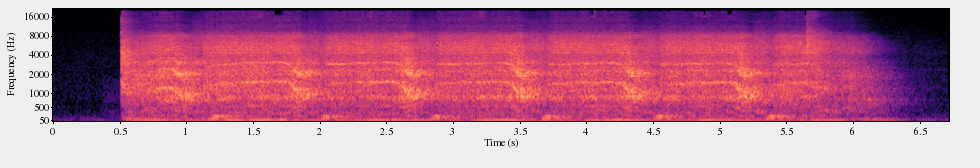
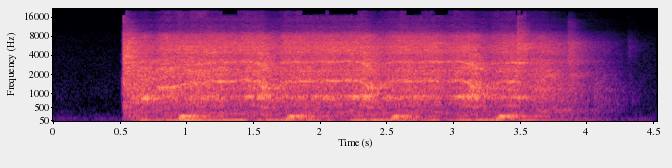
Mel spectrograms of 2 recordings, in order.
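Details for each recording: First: Honda H22 engine, compression test on the last cylinder, reading about 205 psi (cylinder 2 lower at about 145): steady cranking with even compression beats about four a second; healthy compression. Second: Honda H22 engine, compression test cranked via starter solenoid: steady cranking about four pulses a second, no firing; cylinder 2 reads about 145 versus 212 on cylinder 1, low compression.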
